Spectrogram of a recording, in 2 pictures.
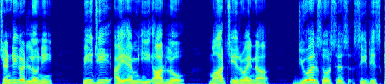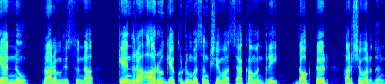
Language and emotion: Telugu, neutral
